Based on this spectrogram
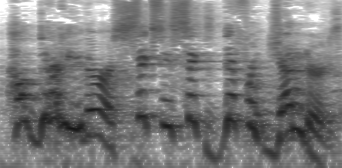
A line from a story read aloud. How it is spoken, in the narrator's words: she blurts out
